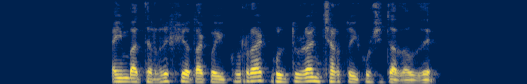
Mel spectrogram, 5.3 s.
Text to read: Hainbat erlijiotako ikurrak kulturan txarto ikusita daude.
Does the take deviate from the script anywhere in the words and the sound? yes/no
no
